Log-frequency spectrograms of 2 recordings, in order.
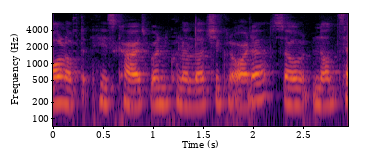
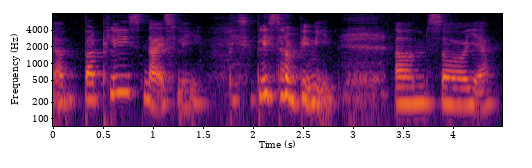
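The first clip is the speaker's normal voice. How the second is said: ordinary talk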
